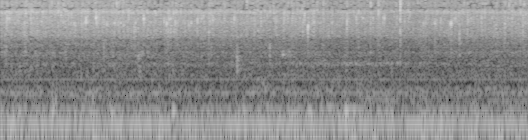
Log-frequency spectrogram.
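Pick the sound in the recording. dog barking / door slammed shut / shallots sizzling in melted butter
shallots sizzling in melted butter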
